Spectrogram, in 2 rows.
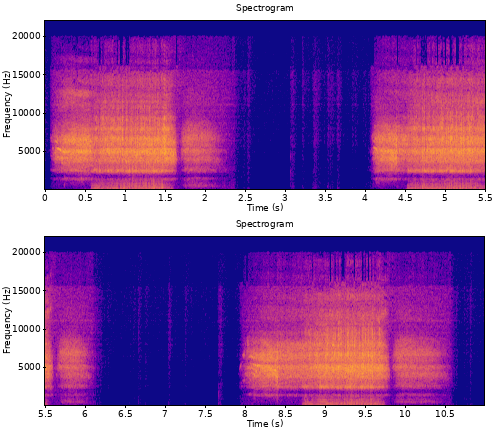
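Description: Three harsh, hissing snores with a short trailing exhale, roughly every four seconds, with silence between; about 15 breaths a minute.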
